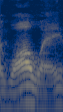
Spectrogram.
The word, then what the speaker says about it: Huawei: 3g network the modem itself is manufactured by Huawei that's spelled hua weei for those either don't recognize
